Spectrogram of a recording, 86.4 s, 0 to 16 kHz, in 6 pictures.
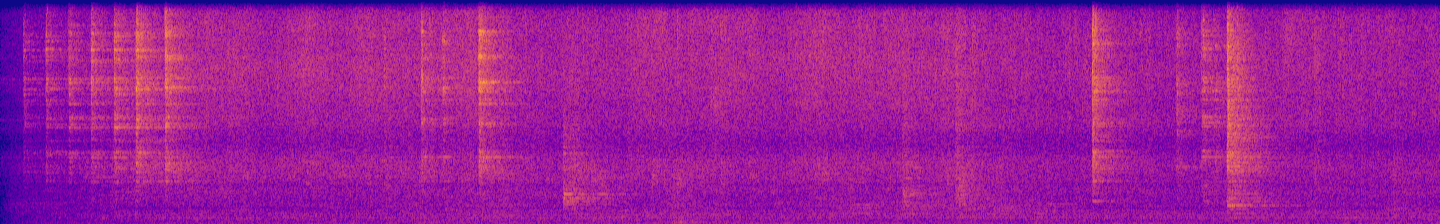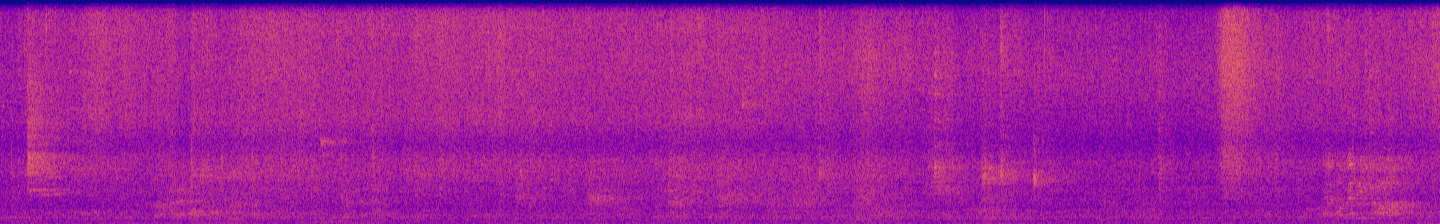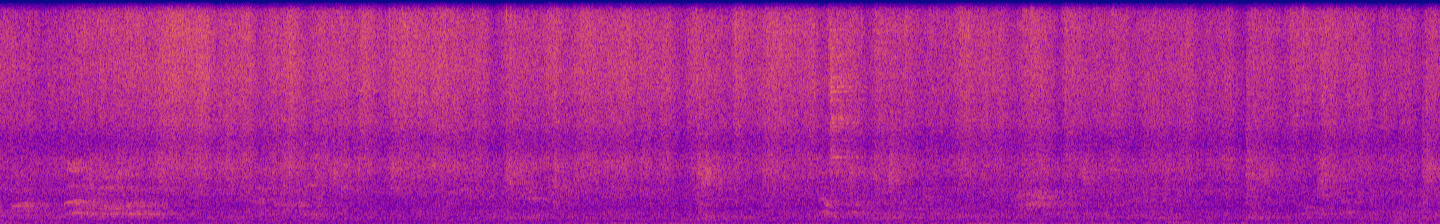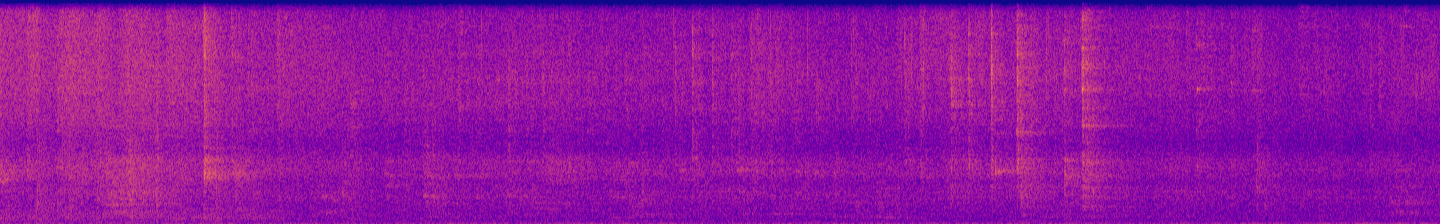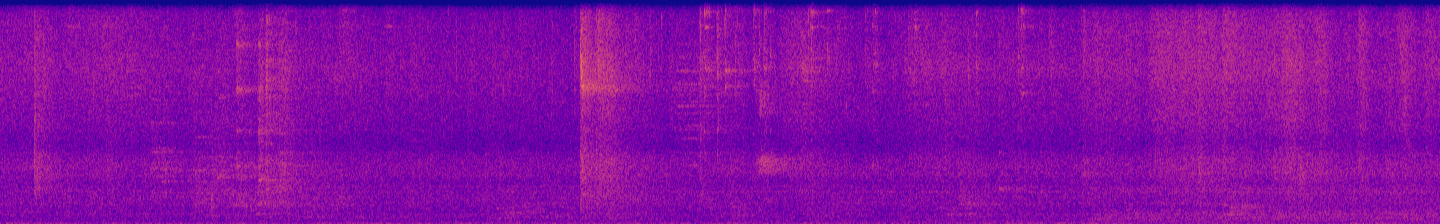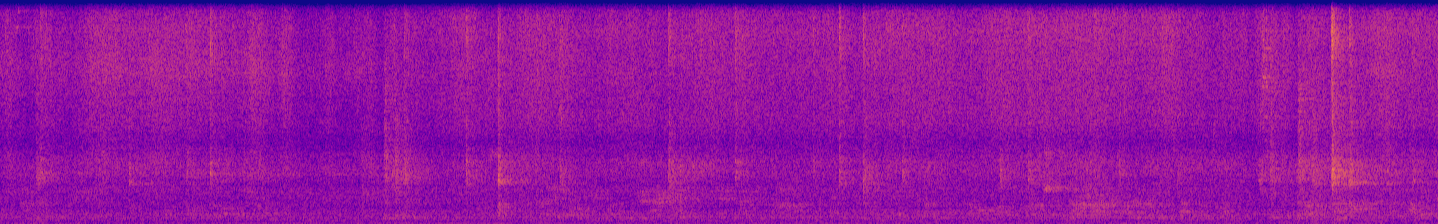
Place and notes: Ln., Aiguo E. Rd., Zhongzheng Dist., Taipei City - Cooking stall
Collection of residential floor plaza, Cooking stall, Sony PCM D50 + Soundman OKM II
台北市 (Taipei City), 中華民國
